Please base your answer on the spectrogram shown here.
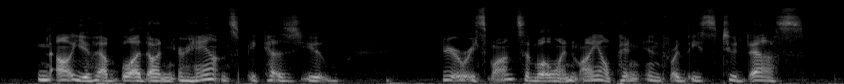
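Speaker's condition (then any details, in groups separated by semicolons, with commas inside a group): Spasmodic dysphonia; vocal cord tremor; voice strained, worsened by emotion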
